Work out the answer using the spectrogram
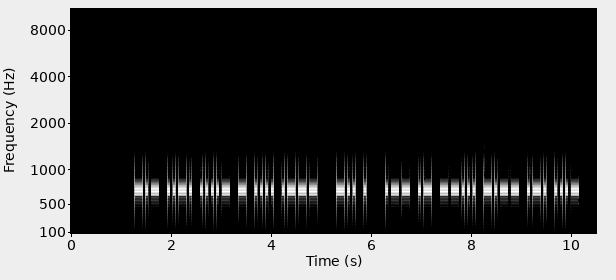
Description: Morse code, heard as a keyed tone, about 22 wpm, 700 Hz. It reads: KF4THJ DE WA7YRV
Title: USA Callsign DE Callsign 22wpm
